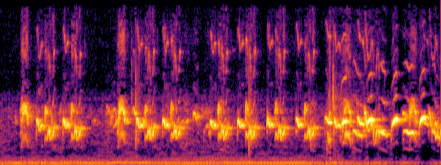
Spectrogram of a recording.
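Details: Sooty-headed bulbul, a noisy recording used to train the nerve of wild-caught bulbuls: quick, bubbly chirps, several every second, growing louder and brighter near the end, over a steady low hum.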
